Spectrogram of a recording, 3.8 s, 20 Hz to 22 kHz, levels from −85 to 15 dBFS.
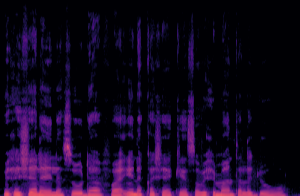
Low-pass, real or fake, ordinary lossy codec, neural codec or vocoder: none; real; none; none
